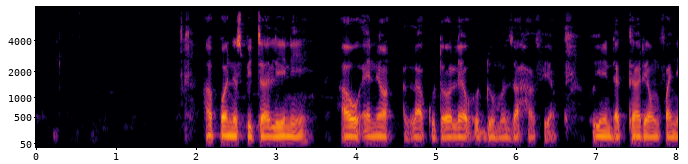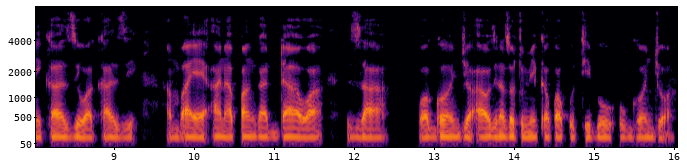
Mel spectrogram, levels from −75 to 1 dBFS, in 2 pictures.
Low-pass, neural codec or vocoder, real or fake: 7.2 kHz; none; real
